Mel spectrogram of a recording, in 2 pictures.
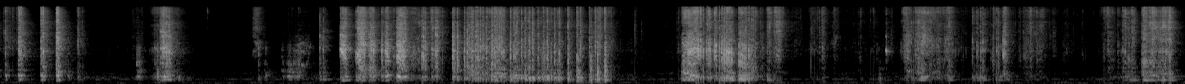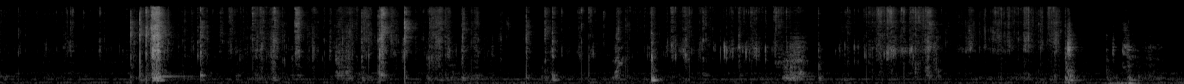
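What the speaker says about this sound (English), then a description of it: "let's go ahead and remove these side protectors here. And then next we will remove this tape here." Protective film and tape being peeled and pulled off a Golongele robot vacuum, close crinkling and tearing bursts in irregular runs separated by short pauses.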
